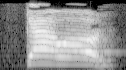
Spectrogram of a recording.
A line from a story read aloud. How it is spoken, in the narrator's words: yelled the voice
